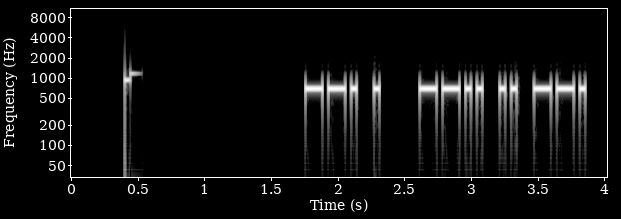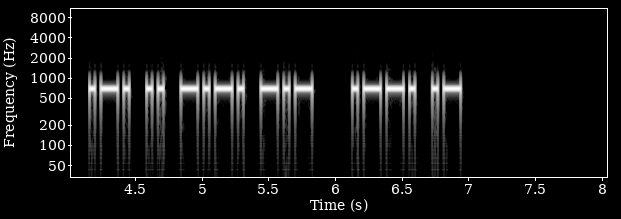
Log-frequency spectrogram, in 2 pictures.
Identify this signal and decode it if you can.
Morse code, heard as a keyed tone, about 28 wpm, 700 Hz. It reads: GE ZIG RICK PA
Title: K1USN SST QSO Practice - 28wpm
